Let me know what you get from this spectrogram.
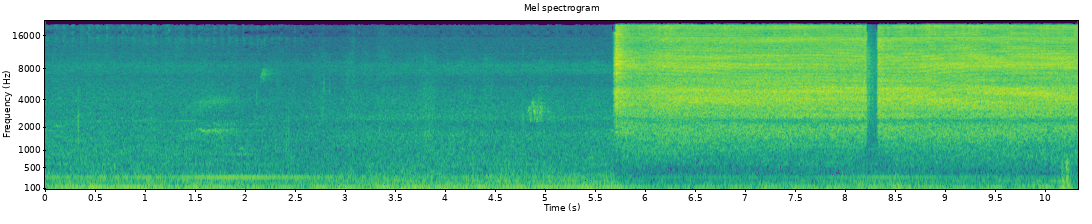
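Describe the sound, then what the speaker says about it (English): Spray gun laying primer coats over sanded filler on car bodywork, a loud steady hiss that briefly fades then swells stronger and brighter midway, with a low compressor-like hum underneath. "Now we finna shoot some more prime over this"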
